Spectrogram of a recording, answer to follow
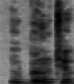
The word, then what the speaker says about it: Ubuntu: website now first I want you Lenor to pronounce it for me ubon Global Ubuntu Global now I'm going to spell it because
